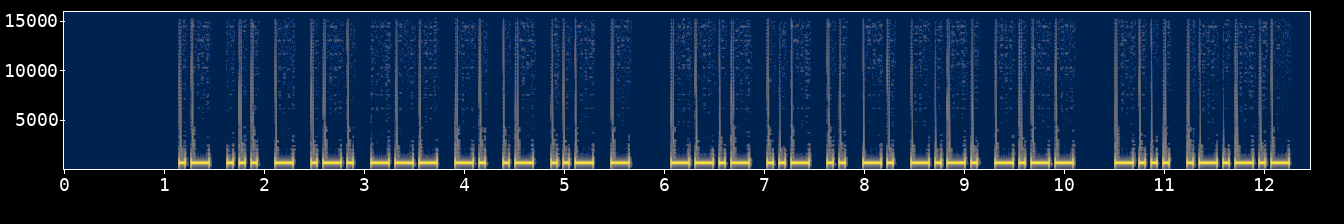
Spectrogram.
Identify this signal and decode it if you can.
Morse code, heard as a keyed tone, about 20 wpm, 700 Hz. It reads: ASTRONAUT QUINCY B.
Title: Pangram Challenge v2 - 20wpm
